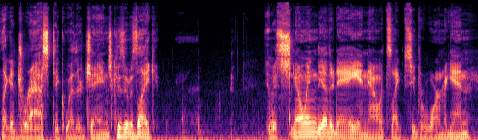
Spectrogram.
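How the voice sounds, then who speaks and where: A man with a raspy voice co-hosting a podcast in casual, laid-back chat, swearing and laughing easily. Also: low voice, normal speed, sharp tone, a little hiss or hum. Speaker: podcast co-host.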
